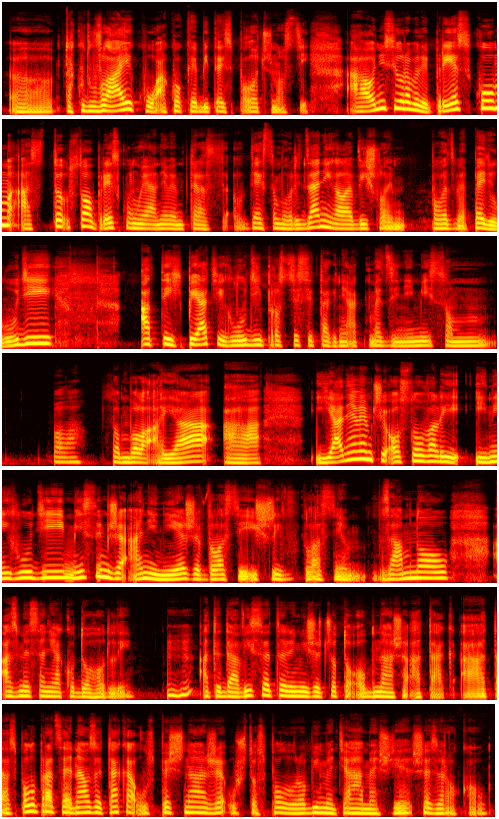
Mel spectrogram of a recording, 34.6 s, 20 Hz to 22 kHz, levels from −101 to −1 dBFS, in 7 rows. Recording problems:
none

